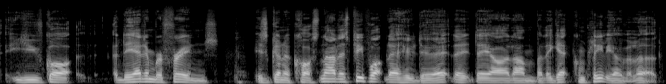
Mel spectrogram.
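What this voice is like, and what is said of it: British accent heard as working-class. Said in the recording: “I'm seen as working class because my dad's Mark Steele and I've got an accent.”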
